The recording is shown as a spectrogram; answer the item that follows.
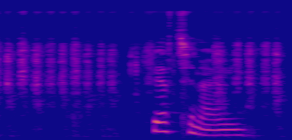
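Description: Plastic scratcher scraping the silver coating off a paper scratchcard in quick, even strokes, about ten a second. A voice comes in near the end.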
